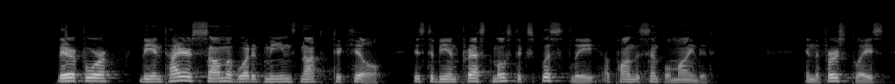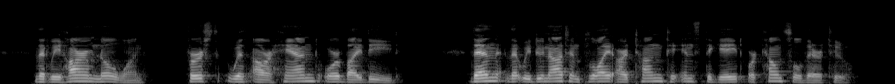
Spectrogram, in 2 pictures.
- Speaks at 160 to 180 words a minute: Yes, average, 170 wpm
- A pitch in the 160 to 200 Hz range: No, low, 130 Hz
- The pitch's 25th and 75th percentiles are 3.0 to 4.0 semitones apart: Yes, average, 3.6 semitones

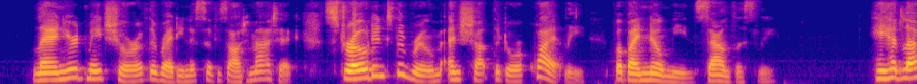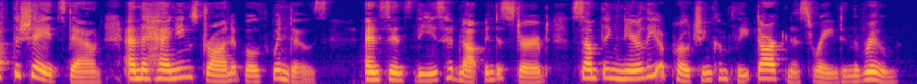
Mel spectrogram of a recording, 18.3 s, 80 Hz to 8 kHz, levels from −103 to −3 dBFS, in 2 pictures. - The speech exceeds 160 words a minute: Yes, average, 170 wpm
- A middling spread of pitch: No, wide, 7.1 semitones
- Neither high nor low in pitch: No, high, 200 Hz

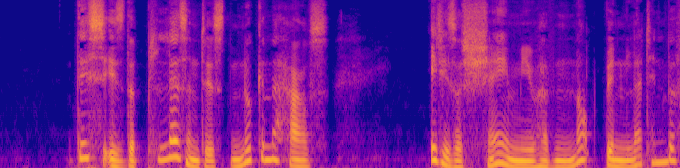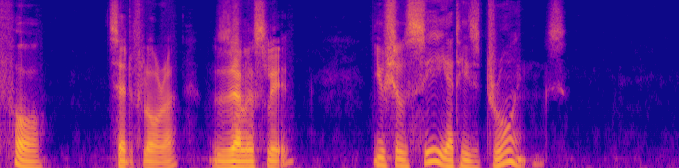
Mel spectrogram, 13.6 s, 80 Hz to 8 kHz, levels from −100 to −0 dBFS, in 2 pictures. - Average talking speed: No, slow, 120 wpm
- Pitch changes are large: Yes, wide, 8.9 semitones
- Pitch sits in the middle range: No, low, 115 Hz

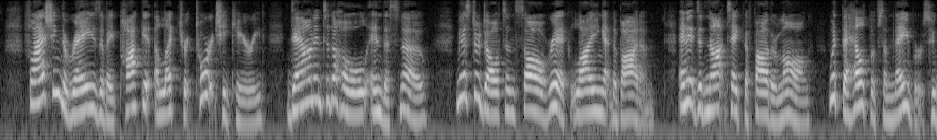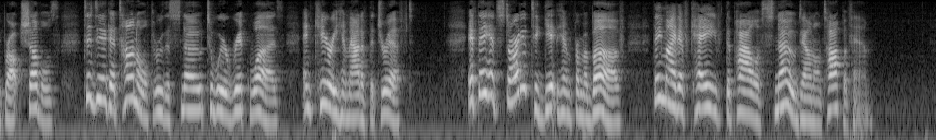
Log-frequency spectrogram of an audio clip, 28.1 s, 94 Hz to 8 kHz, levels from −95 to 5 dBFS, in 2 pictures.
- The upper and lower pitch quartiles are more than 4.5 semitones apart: Yes, average, 5.0 semitones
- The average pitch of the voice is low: No, high, 230 Hz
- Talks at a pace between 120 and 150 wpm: No, average, 175 wpm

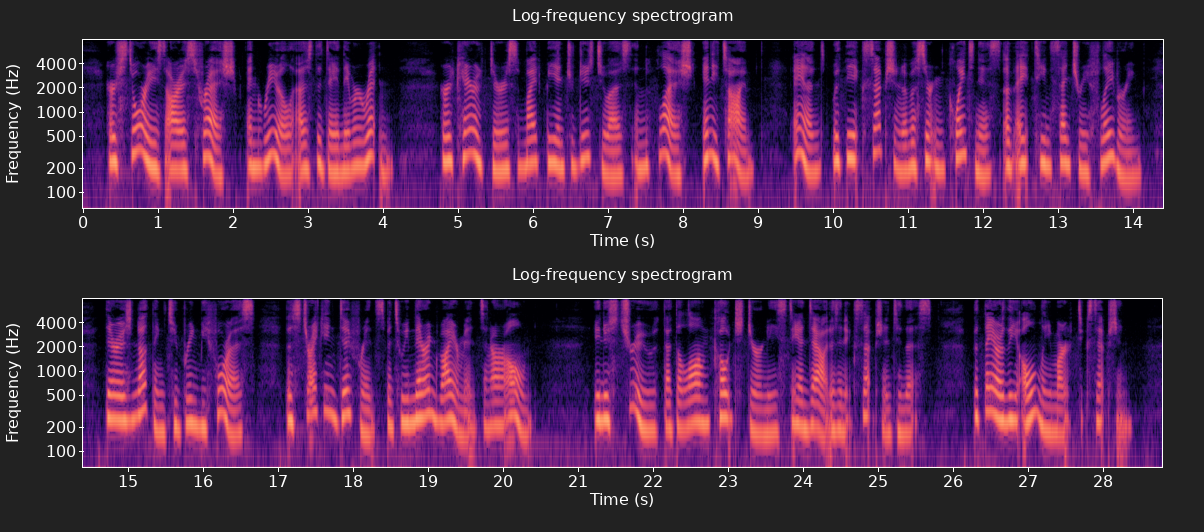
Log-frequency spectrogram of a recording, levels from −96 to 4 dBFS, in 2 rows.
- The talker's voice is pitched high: Yes, high, 215 Hz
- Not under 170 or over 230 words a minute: No, average, 155 wpm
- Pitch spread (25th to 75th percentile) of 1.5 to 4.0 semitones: No, average, 5.0 semitones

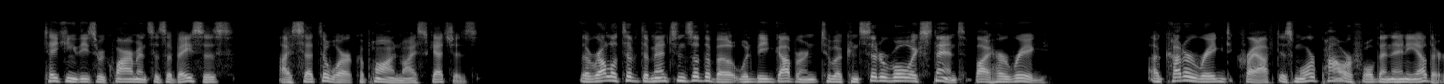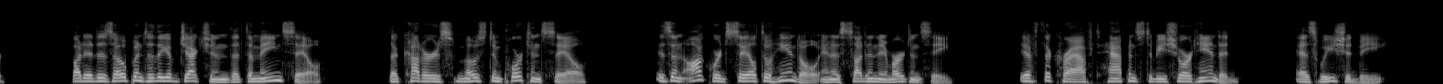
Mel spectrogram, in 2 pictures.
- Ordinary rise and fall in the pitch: Yes, average, 4.5 semitones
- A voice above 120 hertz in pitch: Yes, low, 135 Hz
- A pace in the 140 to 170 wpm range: Yes, average, 160 wpm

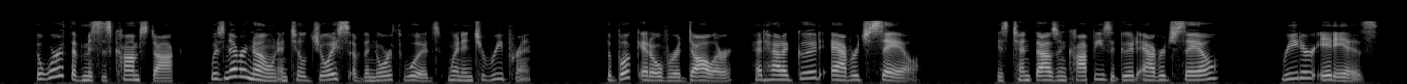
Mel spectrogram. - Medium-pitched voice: No, high, 200 Hz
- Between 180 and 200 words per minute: No, average, 170 wpm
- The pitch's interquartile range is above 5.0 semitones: No, average, 3.3 semitones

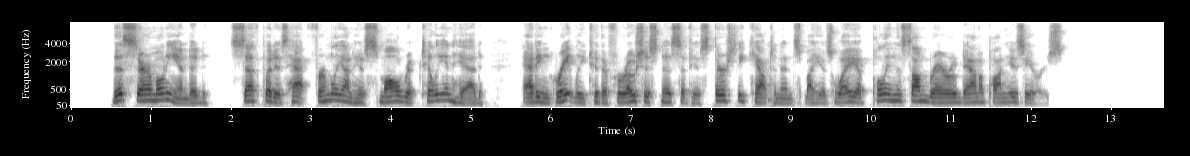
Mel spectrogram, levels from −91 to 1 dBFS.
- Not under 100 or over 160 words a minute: Yes, average, 145 wpm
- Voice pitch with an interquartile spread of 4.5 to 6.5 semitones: Yes, average, 5.2 semitones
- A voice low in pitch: Yes, low, 130 Hz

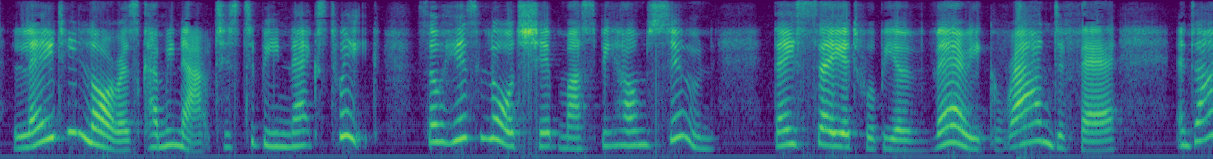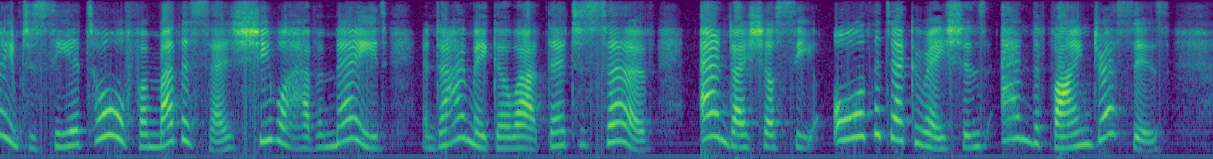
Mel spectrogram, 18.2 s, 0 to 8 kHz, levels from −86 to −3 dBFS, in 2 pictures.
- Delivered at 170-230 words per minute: Yes, average, 195 wpm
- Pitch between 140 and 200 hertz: No, very high, 260 Hz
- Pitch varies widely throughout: Yes, wide, 7.8 semitones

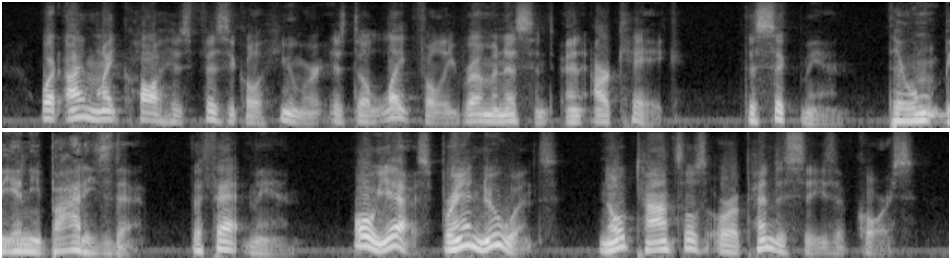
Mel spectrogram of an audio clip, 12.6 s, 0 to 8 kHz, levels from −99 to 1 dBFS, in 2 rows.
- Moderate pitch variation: No, wide, 5.7 semitones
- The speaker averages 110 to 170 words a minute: Yes, average, 165 wpm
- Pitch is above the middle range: No, low, 115 Hz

